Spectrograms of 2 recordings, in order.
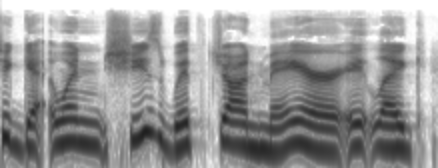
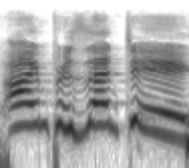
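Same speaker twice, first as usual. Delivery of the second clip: corny villain; 8 semitones higher than usual. Retold or imitated. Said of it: "when he's just like".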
